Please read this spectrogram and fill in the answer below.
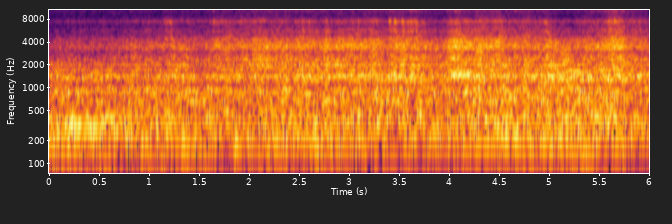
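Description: Steady running noise of a passenger train heard from on board: an even rushing hiss over a low rumble, growing slightly louder in the second half.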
